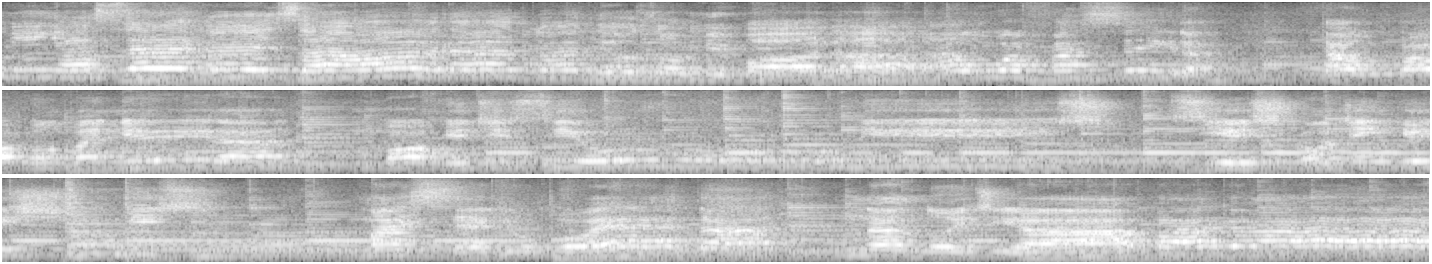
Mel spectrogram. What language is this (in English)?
Portuguese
